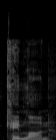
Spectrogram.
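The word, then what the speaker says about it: Caemlyn: queen morgaes who rules the city state of kamlon which is spelled c-a-e-m-l-o-n with her husband king merrick of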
